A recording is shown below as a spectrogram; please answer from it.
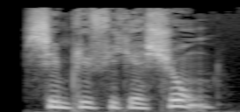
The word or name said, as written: simplifikation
